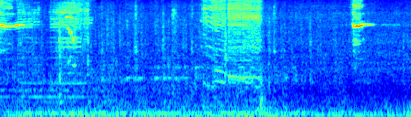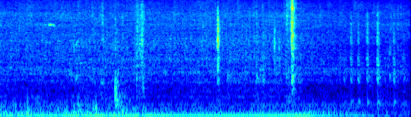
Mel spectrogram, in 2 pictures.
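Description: Safari vehicle driving, its engine running as a steady low rumble with scattered clicks and rattles. The sound dies away quickly near the end.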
